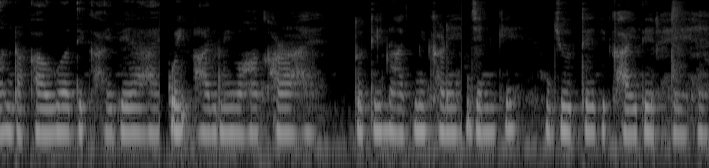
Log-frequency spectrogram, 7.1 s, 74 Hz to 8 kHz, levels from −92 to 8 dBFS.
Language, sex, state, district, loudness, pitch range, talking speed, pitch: Hindi, female, Maharashtra, Pune, -45 LUFS, 195-205 Hz, 195 wpm, 200 Hz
